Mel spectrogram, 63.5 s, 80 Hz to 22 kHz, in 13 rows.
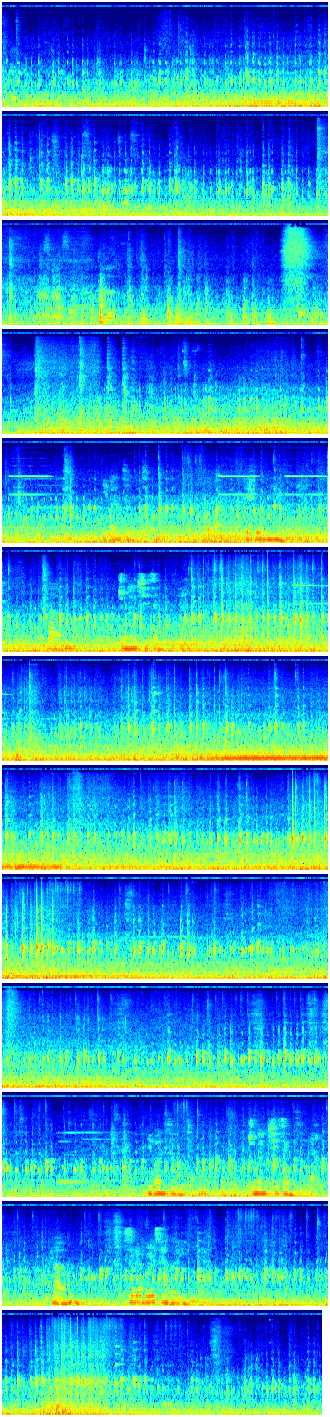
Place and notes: Gyeongju-si, South Korea - Bus ride
Public bus ride in Gyeongju City
6 October 2016, 14:30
